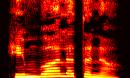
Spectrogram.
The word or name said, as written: ಹಿಂಬಾಲತನ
